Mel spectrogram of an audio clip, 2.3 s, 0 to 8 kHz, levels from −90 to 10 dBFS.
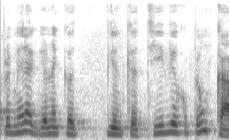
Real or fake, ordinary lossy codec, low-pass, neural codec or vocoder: real; none; 7.2 kHz; none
